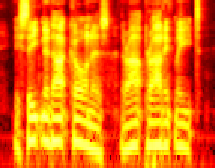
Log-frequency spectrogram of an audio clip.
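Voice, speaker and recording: A man with a Yorkshire accent speaks in a very deep, low pitch and a dark, mellow tone. His intonation is fairly even, and the recording is very clean with a silent background. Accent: broad Yorkshire. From Yorkshire, West Riding. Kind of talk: dialect poetry reading.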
